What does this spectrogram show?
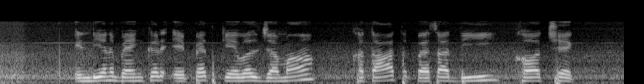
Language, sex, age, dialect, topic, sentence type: Magahi, male, 18-24, Northeastern/Surjapuri, banking, statement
